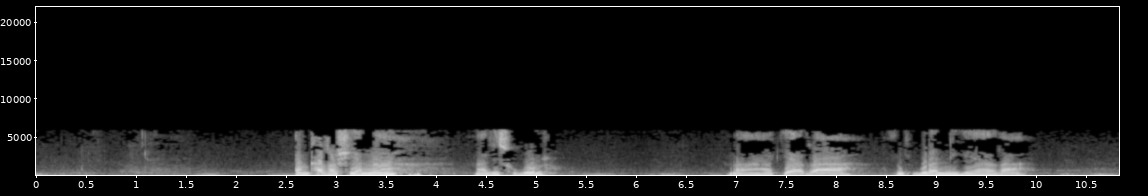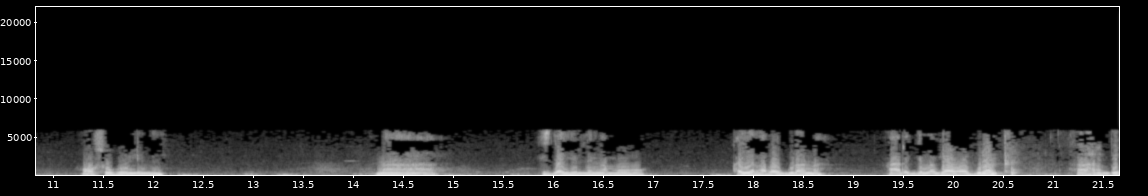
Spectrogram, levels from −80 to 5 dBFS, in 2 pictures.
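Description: Speech runs the whole way under hard clipping: peaks were driven about 16 dB past what the signal path could pass, so around 7 percent of the waveform is sliced flat. That gives a harsh fuzz on every loud syllable rather than the occasional crackle of a light overload. Over the same span the audio is heavily smeared and watery, with attacks blurred and nothing above 5.9 kHz. This is likely MP3 compression at a rate that points to about 24 kbps. Unlike plain low-pass filtering, it also makes detail swirl on and off.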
